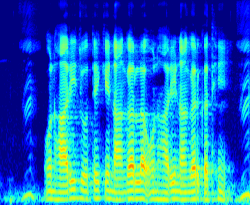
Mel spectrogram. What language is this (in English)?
Chhattisgarhi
